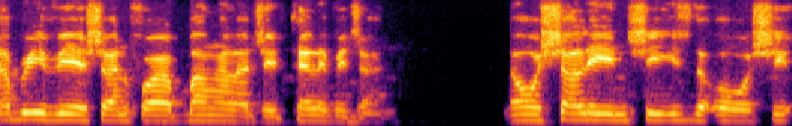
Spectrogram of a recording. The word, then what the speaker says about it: Shaleen: Well, you know, actually, her name is Shaleen. Not Shaleen. How would you pronounce it? Shaleen. Oh, Shaleen. Yeah. Like Sha, and then you lean to the side like that.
